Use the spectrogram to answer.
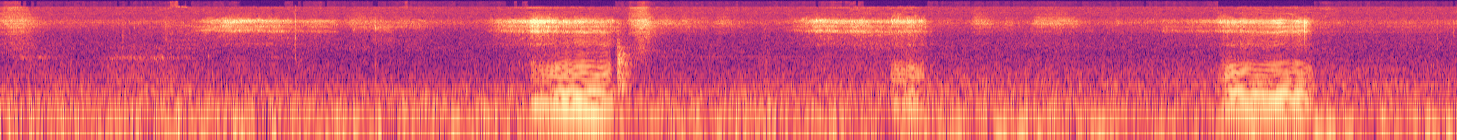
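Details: Snoring in sleep: three loud, rough snoring breaths over about eleven seconds with a quiet room between them.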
